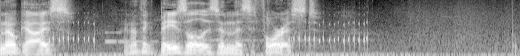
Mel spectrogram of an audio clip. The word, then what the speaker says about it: Basil: did I miss uh basil might be dead and it's pronounced basil he might be dead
